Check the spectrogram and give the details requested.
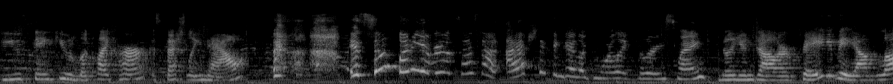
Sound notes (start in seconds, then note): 2.7 laughs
